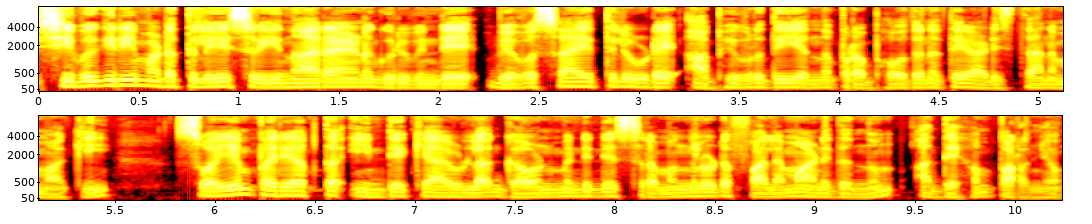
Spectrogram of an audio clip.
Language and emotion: Malayalam, neutral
